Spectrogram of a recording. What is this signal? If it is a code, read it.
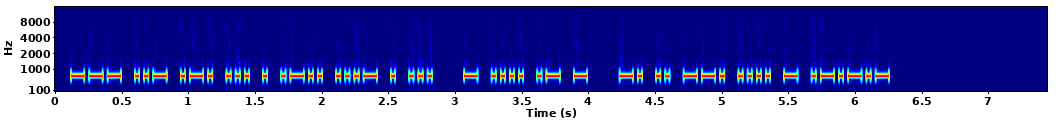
Morse code, heard as a keyed tone, about 36 wpm, 700 Hz. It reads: OURSELVES THAT NIGHT.
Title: Sentences from Top 1600 Words 35wpm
